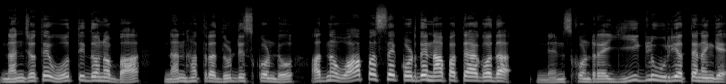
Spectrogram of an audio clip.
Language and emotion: Kannada, angry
